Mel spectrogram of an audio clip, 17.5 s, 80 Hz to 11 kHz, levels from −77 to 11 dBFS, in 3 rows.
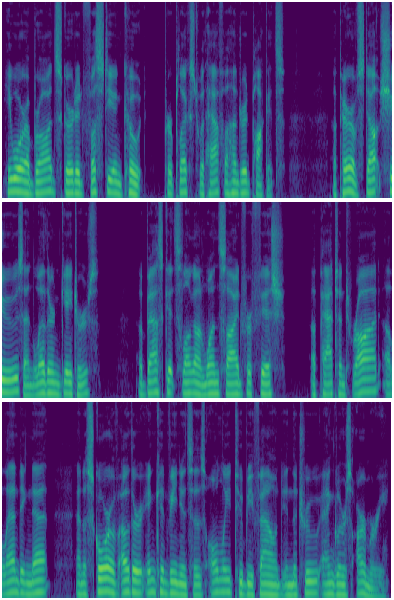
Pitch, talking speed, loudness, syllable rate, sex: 135 Hz, 170 wpm, -17 LUFS, 4.7 syllables/s, male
